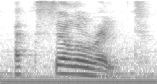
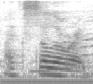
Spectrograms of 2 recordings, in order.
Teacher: it has four syllables. The syllables are accelerate, and the stress is on cell.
